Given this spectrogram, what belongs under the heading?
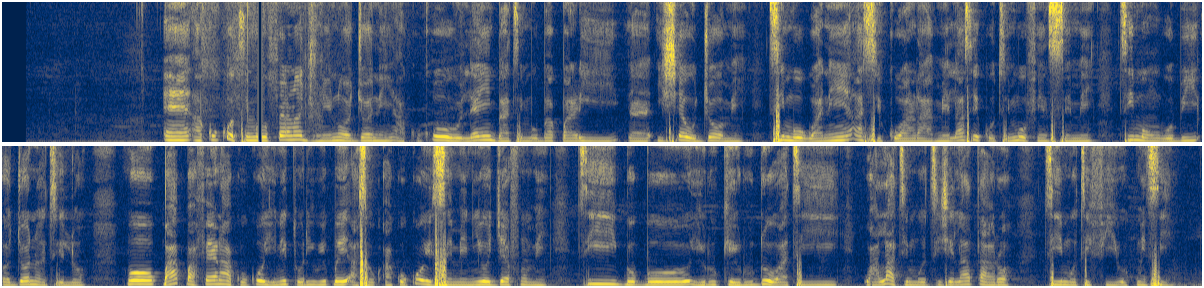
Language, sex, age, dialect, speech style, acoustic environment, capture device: Yoruba, male, 25-34, Nigeria - Ibadan, relaxed, silence, mobile / Linux / Chrome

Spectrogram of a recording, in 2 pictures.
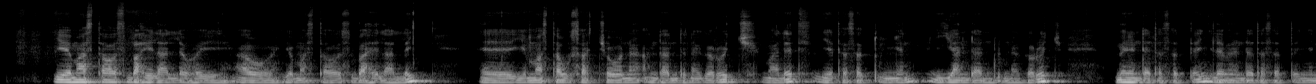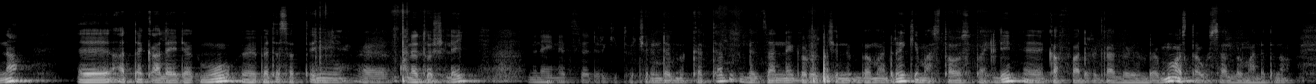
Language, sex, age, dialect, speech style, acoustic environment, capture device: Amharic, male, 25-34, Ethiopia - Addis Ababa, happy; relaxed, silence, mobile / Linux / Chrome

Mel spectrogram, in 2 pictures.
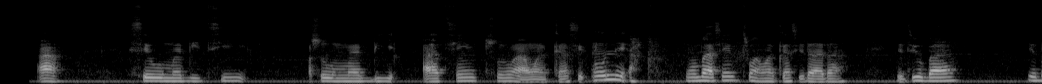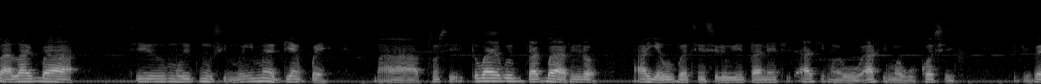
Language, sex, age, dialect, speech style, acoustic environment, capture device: Yoruba, male, 18-24, Nigeria - Ibadan, relaxed, silence, mobile / Linux / Chrome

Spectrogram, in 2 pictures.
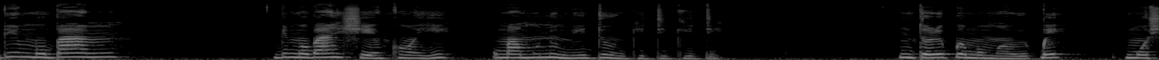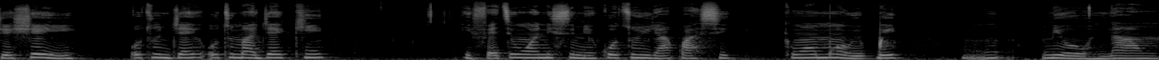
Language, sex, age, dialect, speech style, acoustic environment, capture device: Yoruba, female, 25-34, Nigeria - Ibadan, relaxed, silence, desktop / Windows / Chrome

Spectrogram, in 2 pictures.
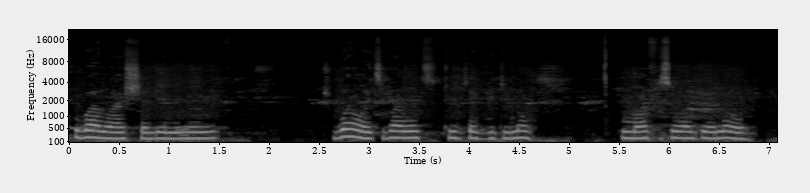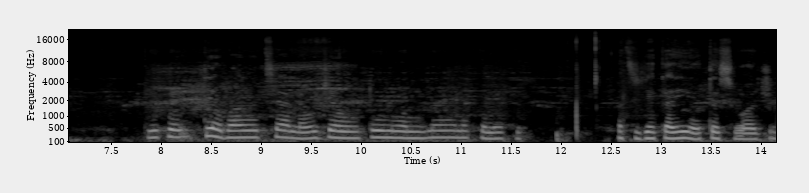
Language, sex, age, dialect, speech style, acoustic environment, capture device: Yoruba, female, 25-34, Nigeria - Lagos Yoruba, focused, silence, mobile / Linux / Chrome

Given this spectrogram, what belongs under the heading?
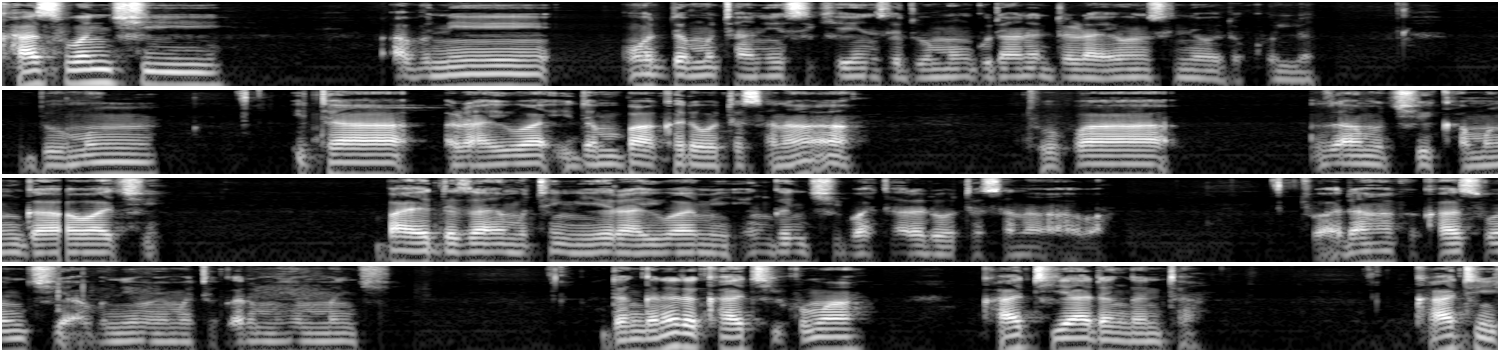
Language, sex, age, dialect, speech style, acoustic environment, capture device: Hausa, male, 35-44, Nigeria - Kano, happy; relaxed; excited; focused, nature; silence; appliances, mobile / Linux / Chrome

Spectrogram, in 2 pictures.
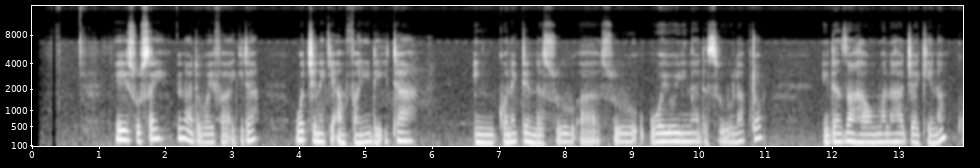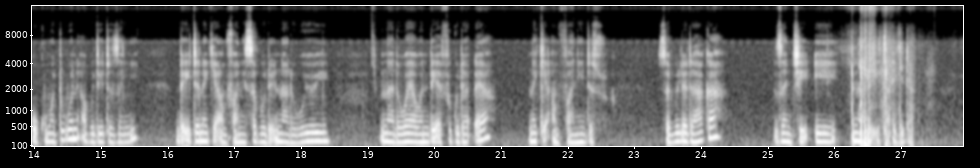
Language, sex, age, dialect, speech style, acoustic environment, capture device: Hausa, female, 25-34, Nigeria - Kano, focused; relaxed, nature, mobile / Linux / Chrome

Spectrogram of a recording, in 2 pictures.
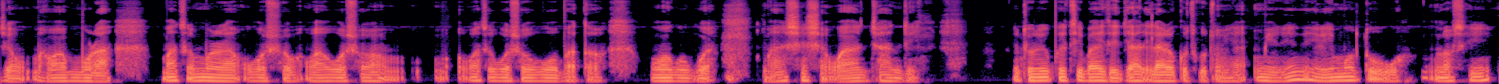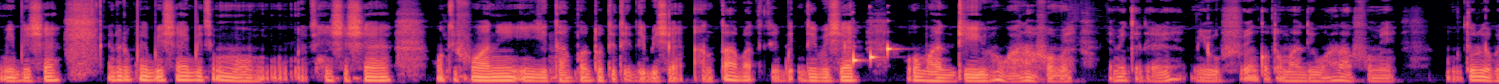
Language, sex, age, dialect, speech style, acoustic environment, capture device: Yoruba, male, 35-44, Nigeria - Lagos Yoruba, relaxed, nature, mobile / Linux / Chrome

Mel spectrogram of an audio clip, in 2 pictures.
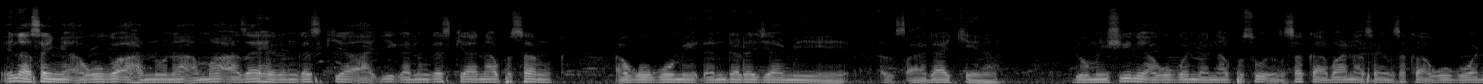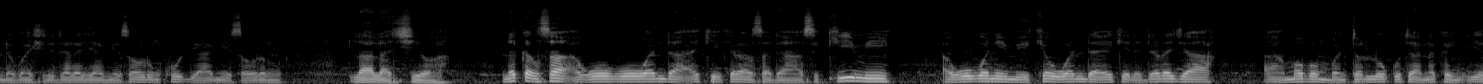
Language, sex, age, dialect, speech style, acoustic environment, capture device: Hausa, male, 25-34, Nigeria - Kano, happy, nature, mobile / Linux / Chrome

